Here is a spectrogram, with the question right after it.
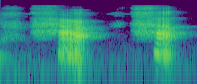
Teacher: tidak ada getaran dan dia itu masuk ke artikulasi geseran. Ha, itu lembut banget ketika mengeluarkan suaranya.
